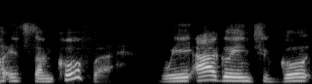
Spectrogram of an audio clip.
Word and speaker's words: Sankofa: And as you see, it's a 3-syllable word, Sankofa.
